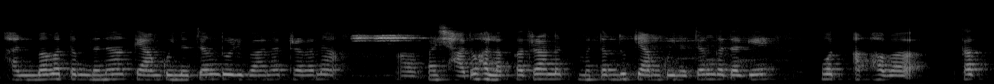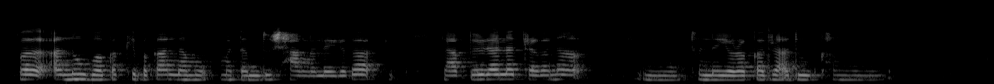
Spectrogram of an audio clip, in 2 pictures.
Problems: background sounds at intervals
